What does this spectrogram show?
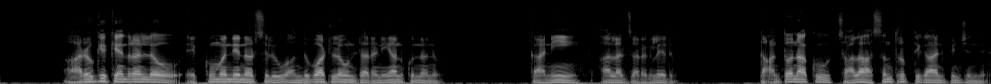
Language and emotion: Telugu, sad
